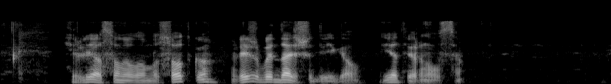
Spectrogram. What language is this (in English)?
Russian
